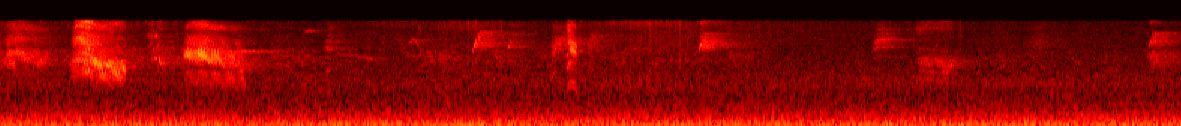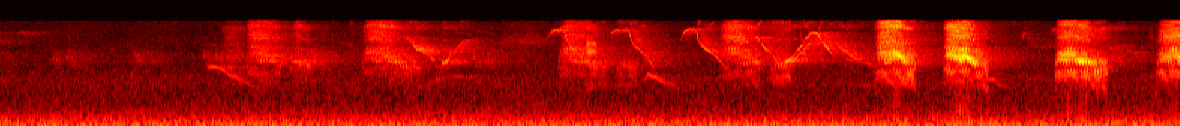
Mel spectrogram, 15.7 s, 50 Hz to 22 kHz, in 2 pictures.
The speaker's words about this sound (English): Central Park Bird Feeding, Manhattan, NY. Recorded on July 17th, 2016. 5:16. Actions available. I'll go ahead and double tap here and listen to the very hungry birds.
